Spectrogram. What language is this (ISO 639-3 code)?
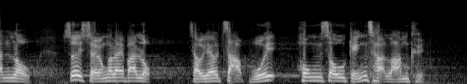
yue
